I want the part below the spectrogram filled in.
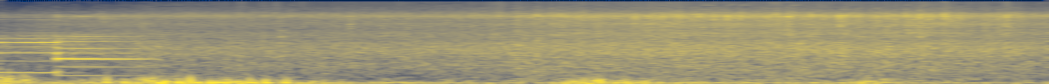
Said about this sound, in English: I have never seen rain like this in my life.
